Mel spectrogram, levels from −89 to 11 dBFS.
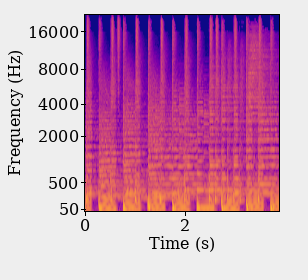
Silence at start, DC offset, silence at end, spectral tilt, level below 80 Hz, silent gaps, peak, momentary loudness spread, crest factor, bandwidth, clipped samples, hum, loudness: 0 s; under 0.1%; 0 s; -4.5 dB/octave; -18 dBFS; none; 0 dBFS; 2 LU; 14 dB; over 20 kHz; under 0.1%; none; -16 LUFS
